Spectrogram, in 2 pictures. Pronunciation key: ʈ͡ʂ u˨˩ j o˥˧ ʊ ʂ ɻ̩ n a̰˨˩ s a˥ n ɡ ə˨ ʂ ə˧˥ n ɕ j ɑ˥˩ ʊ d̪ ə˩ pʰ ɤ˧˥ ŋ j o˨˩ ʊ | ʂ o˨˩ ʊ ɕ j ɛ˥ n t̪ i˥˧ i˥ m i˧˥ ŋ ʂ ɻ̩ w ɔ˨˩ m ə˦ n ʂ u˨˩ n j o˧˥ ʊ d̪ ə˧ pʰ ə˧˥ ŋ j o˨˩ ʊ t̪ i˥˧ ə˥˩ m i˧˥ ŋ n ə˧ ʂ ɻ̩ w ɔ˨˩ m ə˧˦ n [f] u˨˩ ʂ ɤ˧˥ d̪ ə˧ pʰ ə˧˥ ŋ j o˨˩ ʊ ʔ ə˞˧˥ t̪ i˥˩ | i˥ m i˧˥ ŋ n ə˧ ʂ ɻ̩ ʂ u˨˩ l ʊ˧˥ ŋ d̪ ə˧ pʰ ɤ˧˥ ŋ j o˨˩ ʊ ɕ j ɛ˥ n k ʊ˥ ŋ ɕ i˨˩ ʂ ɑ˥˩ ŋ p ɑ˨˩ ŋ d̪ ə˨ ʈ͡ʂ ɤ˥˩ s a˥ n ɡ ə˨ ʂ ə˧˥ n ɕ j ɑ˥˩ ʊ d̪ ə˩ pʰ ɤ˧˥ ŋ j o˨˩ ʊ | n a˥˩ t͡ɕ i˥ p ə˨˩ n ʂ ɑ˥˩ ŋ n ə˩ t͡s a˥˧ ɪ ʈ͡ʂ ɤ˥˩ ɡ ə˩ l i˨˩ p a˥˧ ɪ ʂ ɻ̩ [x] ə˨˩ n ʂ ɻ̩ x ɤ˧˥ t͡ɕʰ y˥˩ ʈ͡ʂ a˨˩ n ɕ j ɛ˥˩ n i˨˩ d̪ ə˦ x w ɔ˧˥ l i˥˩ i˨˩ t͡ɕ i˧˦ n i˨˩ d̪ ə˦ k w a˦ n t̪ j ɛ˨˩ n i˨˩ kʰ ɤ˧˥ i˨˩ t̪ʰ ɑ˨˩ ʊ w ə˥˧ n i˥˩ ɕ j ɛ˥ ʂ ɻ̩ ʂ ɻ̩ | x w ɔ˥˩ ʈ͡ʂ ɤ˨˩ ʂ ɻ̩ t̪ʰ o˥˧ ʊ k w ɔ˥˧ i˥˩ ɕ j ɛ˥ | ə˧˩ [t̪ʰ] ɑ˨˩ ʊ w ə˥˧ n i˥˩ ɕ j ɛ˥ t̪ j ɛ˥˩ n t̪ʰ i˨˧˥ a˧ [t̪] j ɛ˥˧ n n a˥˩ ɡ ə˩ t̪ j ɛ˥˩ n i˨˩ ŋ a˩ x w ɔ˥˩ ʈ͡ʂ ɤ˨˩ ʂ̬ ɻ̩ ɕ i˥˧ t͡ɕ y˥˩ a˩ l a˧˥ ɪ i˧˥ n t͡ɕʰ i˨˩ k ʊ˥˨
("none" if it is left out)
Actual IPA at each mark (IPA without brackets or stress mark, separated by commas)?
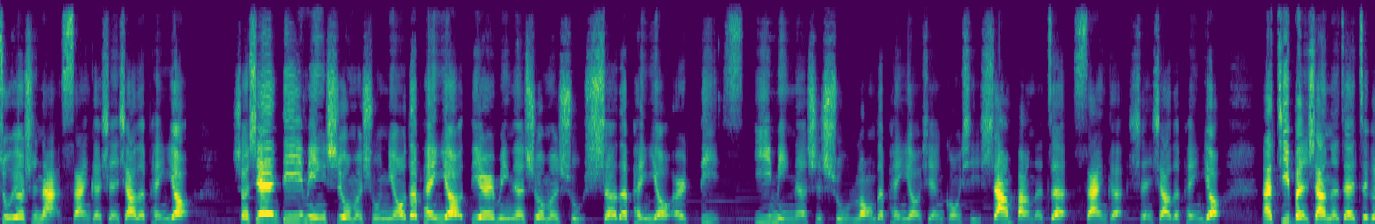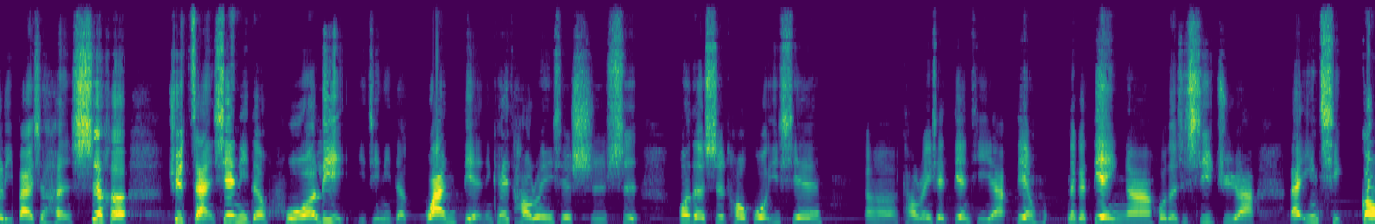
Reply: ʂ, x, t̪ʰ, t̪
